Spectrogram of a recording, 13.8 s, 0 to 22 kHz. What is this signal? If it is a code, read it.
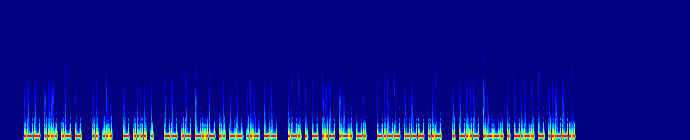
Morse code, heard as a keyed tone, about 34 wpm, 700 Hz. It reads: WHAT IS THE MAXIMUM RETURN YOU EXPECT?
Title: Sentences from Top 1300 Words 35wpm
